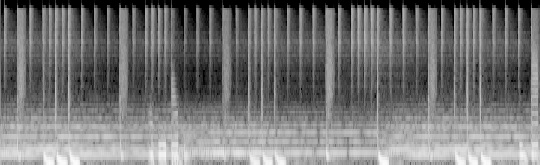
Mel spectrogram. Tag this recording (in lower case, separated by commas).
dubstep, electronic music, music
